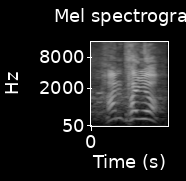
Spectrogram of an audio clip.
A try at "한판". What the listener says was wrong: 지금은 또 간판이라고 그러네. 정확하게 하십시오.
